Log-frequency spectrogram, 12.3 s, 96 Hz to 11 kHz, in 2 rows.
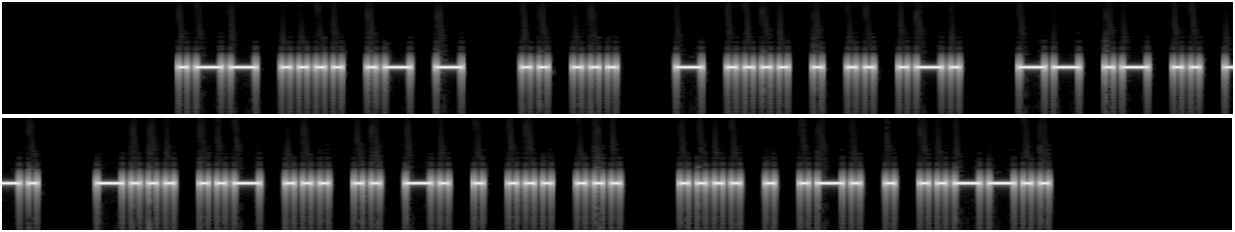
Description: Morse code, heard as a keyed tone, about 27 wpm, 700 Hz. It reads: WHAT IS THEIR MAIN BUSINESS HERE?
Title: Sentences from Top 1000 Words - Review Part 2 - 28wpm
